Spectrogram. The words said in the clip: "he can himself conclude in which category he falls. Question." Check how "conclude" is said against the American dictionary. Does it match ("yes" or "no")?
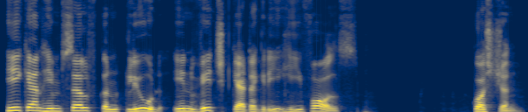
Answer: yes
